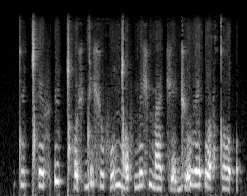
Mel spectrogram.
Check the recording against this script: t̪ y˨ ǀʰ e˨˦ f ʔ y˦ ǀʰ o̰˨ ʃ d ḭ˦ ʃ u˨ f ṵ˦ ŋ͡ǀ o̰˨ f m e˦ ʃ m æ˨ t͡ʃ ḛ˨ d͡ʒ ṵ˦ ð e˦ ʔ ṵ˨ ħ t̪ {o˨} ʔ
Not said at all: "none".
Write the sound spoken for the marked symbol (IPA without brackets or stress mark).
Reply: o˨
